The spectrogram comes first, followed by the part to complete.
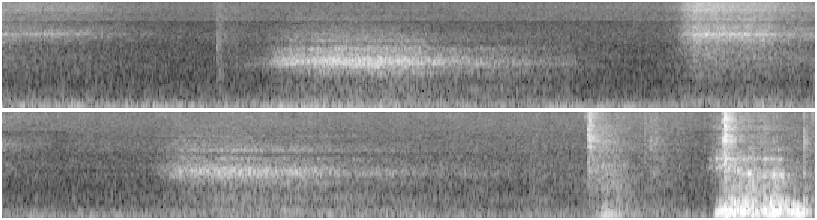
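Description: A person breathing slowly, faint and close: three soft breaths about two, five and seven seconds in, timed to a paced inhale-exhale exercise.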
